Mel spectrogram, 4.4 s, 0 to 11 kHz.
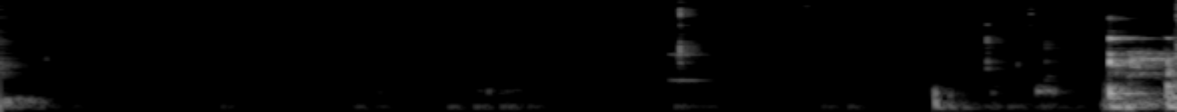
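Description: Quiet stretches are broken by a few sparse crinkling clicks. At the end comes a short, louder burst of plastic packaging rustling as a five-pack of Kodak Gold 200 medium-format film is opened. No one speaks.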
